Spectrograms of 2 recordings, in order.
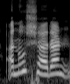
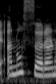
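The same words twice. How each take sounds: First: "अनुसरण" as anu-sharan, with sh; wrong sh sound. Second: "अनुसरण" as anu-saran, with plain s; correct s sound. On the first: Teacher quoting the error to students, mispronounced. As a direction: put sh in place of s in "अनुसरण". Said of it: "ना हो के". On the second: Teacher correcting the word, pronounced properly. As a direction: say "अनुसरण" with a clear s. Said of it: "अनुसरण होता है". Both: Shown as a demonstration.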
